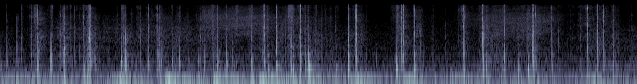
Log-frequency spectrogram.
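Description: A small, empty clear plastic water bottle with a blue label and white cap is held in both hands and squeezed and crinkled with the fingers. The result is a dense run of sharp, bright crackles and crinkling snaps at an uneven pace over a low, rumbling handling noise.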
